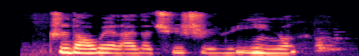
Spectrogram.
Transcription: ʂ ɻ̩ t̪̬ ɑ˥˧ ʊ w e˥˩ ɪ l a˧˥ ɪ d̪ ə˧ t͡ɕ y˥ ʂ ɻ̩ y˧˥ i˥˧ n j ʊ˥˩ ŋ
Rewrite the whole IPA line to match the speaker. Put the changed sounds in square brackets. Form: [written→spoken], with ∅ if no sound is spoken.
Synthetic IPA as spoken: [ʂ→ʈ͡ʂ] ɻ̩ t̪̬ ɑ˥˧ ʊ w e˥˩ ɪ l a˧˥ ɪ d̪ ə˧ [t͡ɕ→t͡ɕʰ] y˥ ʂ ɻ̩ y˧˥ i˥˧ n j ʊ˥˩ ŋ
